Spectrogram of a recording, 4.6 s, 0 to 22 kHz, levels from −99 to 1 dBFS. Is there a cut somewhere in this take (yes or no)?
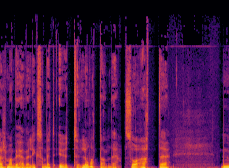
yes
